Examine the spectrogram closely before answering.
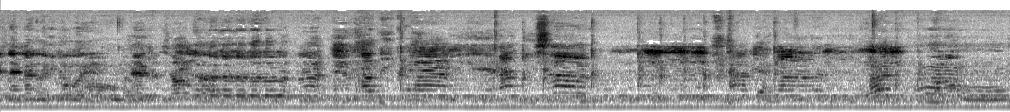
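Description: A man raps rhythmically.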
